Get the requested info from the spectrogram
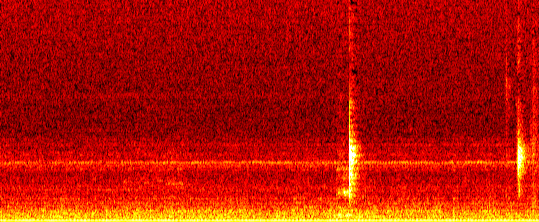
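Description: A man tasting a mouthful of stout: a short, sharp smack of the lips about five seconds in and a fainter one near the end, over quiet room tone with a low steady hum.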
